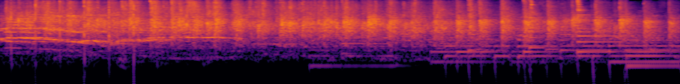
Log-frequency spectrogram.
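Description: Sustained audience applause for a singer fills the whole stretch, a dense, loud patter of many hands, with music playing underneath and low notes coming in partway through.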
